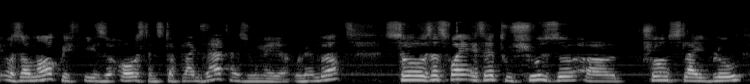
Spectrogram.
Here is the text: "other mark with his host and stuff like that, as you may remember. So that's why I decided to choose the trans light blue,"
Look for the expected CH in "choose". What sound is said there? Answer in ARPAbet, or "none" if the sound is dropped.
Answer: SH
